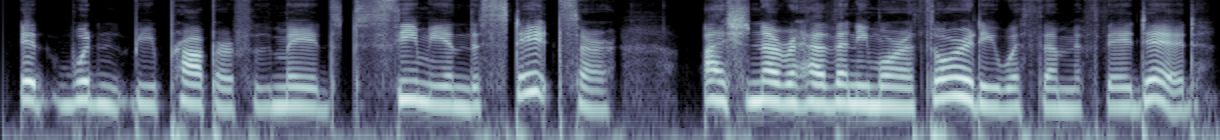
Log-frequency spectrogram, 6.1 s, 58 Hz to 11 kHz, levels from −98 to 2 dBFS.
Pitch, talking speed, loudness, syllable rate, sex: 225 Hz, 255 wpm, -18 LUFS, 6.1 syllables/s, female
